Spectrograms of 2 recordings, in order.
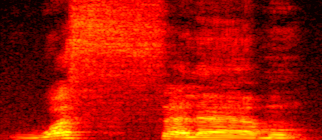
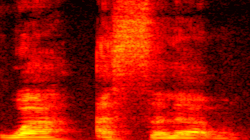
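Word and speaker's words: والسلام: You say wassalamu, not wa as-salamu. Now the alif is silent because it's not at the beginning. There is a letter before it. The lam is silent because we have the sun letter after it, which is carrying shadda, and the shadda has an embedded sukun within it. So they're both silent for different reasons.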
